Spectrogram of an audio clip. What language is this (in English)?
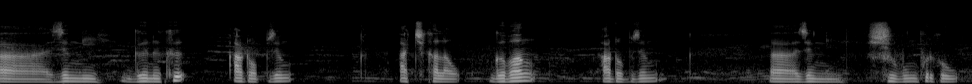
Bodo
